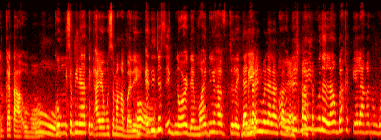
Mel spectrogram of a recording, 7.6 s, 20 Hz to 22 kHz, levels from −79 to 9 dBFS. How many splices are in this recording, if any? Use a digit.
1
